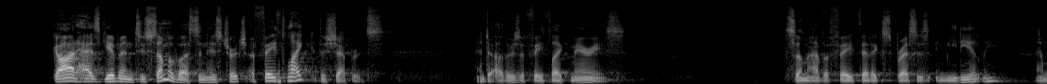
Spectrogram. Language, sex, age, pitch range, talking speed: English, male, 30-49, 95-135 Hz, 170 wpm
